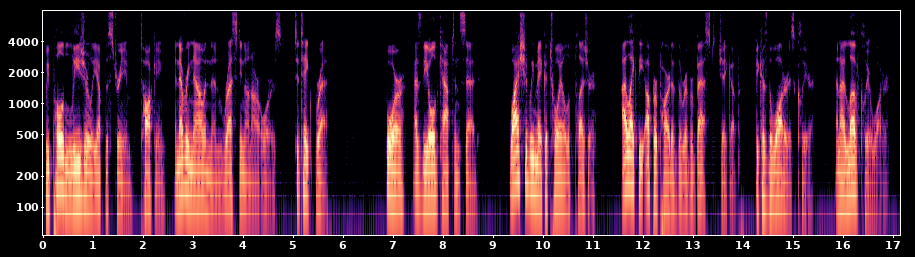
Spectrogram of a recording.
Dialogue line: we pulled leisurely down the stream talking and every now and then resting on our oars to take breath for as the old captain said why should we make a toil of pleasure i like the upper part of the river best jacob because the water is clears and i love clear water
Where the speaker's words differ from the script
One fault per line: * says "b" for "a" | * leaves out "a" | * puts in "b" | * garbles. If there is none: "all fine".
* says "up" for "down"
* says "clear" for "clears"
